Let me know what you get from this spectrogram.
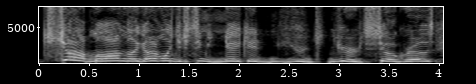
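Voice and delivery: high, whiny mock-teen snap; bratty teen. Snapping at mom about seeing her naked, high bratty teen.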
